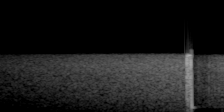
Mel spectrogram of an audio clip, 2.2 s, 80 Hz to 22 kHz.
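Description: Radio receiver hiss from an Icom IC-7300 on LSB, band-limited and rising steadily in level. A single sharp click comes near the end.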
